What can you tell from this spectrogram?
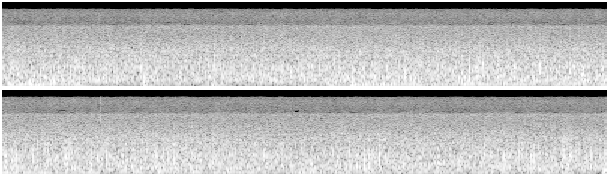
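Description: Heavy rain pouring down steadily, an even, dense hiss.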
